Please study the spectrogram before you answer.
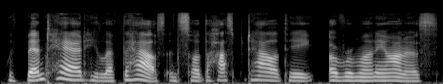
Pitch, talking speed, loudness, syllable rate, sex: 180 Hz, 175 wpm, -19 LUFS, 5.1 syllables/s, female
